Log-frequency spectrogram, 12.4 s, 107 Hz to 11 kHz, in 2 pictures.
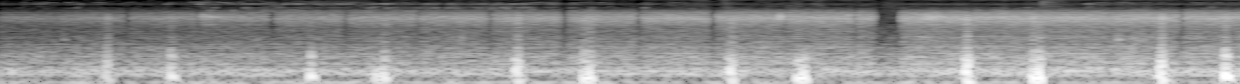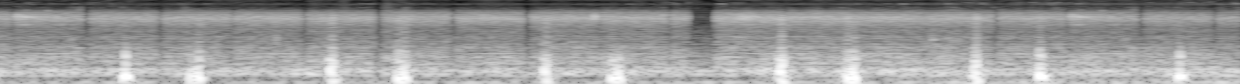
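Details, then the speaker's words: Korotkoff sounds heard through a stethoscope during manual blood pressure measurement as the cuff deflates from 200 mmHg at 1–2 mmHg per second. The first sound marks systolic pressure and the last marks diastolic. "The first lub-dub sound that you will hear is systolic blood pressure. Immediately after the last lub-dub sound will be diastolic."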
